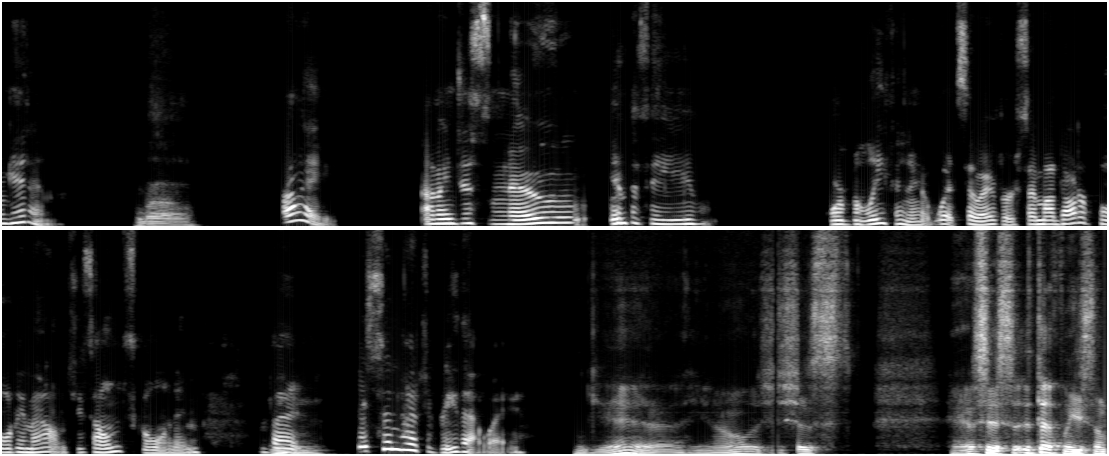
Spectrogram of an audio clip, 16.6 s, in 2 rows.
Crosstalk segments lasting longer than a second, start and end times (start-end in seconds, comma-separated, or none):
none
